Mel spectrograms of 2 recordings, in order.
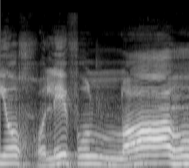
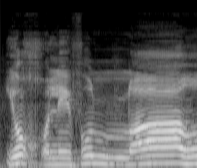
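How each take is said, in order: Both takes have the same delivery.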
